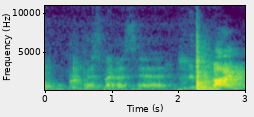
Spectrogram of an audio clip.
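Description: A man speaks clearly from a stage in a large hall.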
